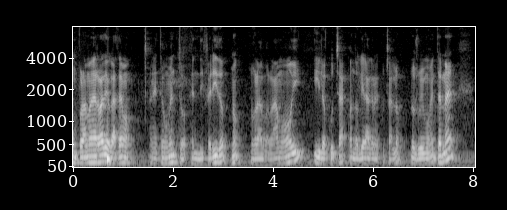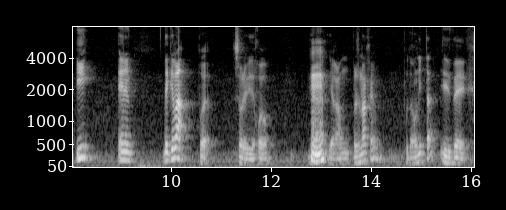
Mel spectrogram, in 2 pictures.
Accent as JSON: {"language": "Spanish", "town": "Cartagena", "region": "Region of Murcia", "country": "Spain", "said": "Yo soy de Cartagena."}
